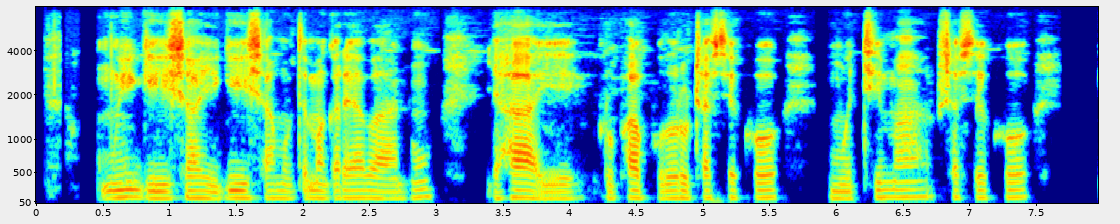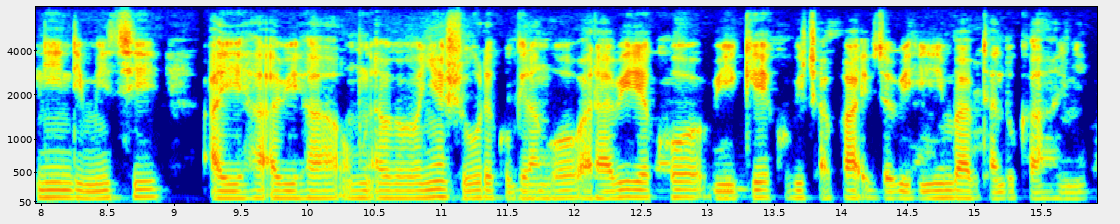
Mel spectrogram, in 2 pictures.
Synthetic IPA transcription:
umŋiːɡiːʃajiɡiʃamuvjamaɡaɾajaβaːn̥hujahaje̞uɾupʰapuɾo̞ɾut͡ʃafi̥se̞kʰo̞umutʰimaɾut͡ʃafi̥se̞kʰo̞ | niːndimit͡sia̰iɦa̰βiɦa̰aβaɲe̞ʃuɾe̞kuɡiɾaŋɡo̞βa̰ɾaβiɾe̞kʰo̞βiɡe̞kuβit͡ʃapaʔḭvjo̞βiɦiːmbaβitʰaːndukʰaɲe̞

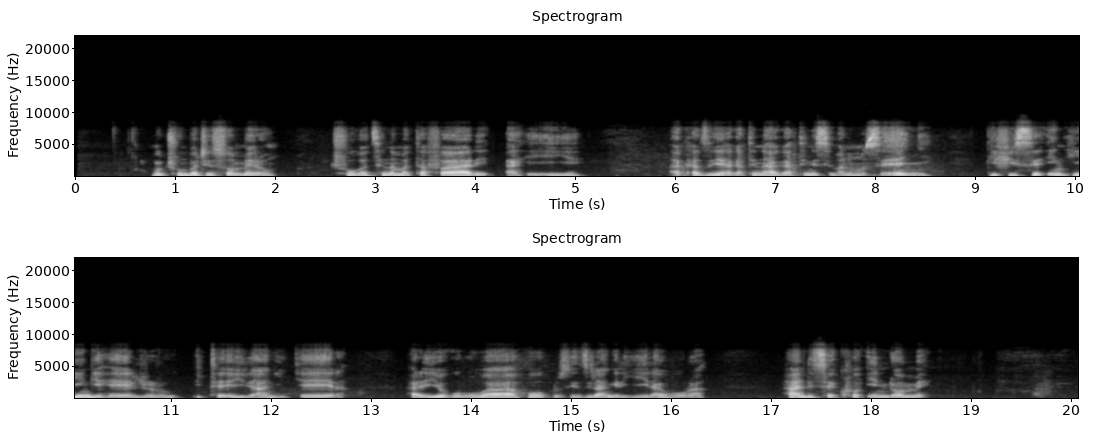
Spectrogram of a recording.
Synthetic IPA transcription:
mut͡ʃuːmbat͡ʃiso̞me̞ɾo̞ | t͡ʃuβat͡se̞namatʰafaːɾiahiːje̞ | a̰kʰazḭjehaɡatinahaɡatʰinisimanumuse̞ɲi | ɡ̥ifise̞ʔiŋhiːŋɡiɦe̞ːd͡ʒuɾu | itʰe̞ːjiiaːŋɡiɟe̞ːɾa | haɾijo̞ʔuɾuβaho̞ɾuziːziɾaːŋɡḭɾjḭɾaβuɾa | haːndit͡se̞kʰo̞ʔindo̞me̞

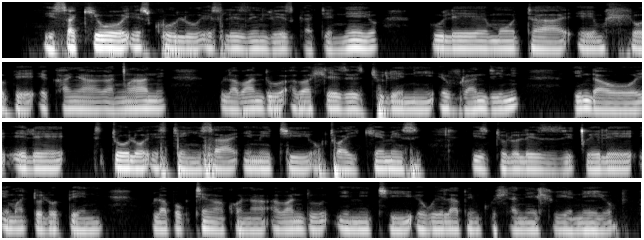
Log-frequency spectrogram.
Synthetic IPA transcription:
isakʰiwɔesi̥kʰuluesilezind͡ɮʱueziɡ̥ʱatʼɛnɛjɔ | ɣulɛmɔtʰaem̩ɬɔpʰɛʔɛkʰaɲaɣaŋ͡ǀanɛ | ɣulaβantʼuaβaɬɛzezit͡ʃʰuleniɛvurandʱini | indʱawɔɛlɛ | si̥tʼɔlɔesi̥tʰeŋisaʔimitʰio̰ɣutʰuwajikʰɛmesi | izitʼɔlɔleziziɡ͡ǀʱɛlɛɛmad̥ʱɔlɔb̥ʱeniɣulapʰoɣutʰɛŋakʰɔnaaβantʼuimitʰioɣujɛlapʰemikʰuɬanɛeɬuɣɛnɛːjɔ

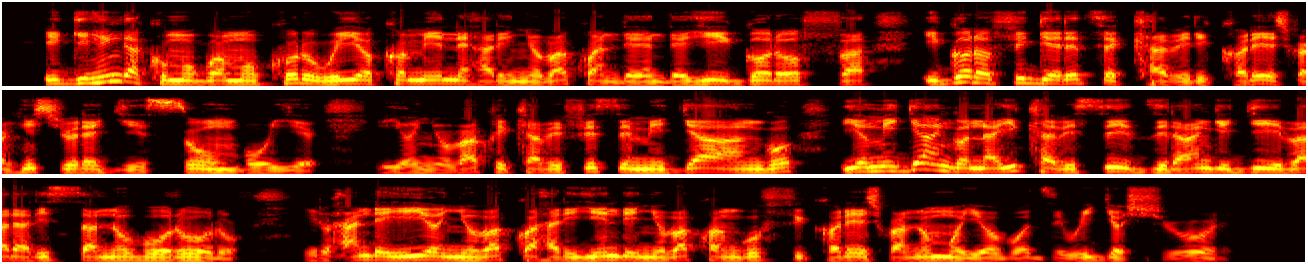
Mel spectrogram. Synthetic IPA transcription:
iɡihiːŋɡakumuɡwamukʰuɾuwijo̞kʰo̞mineɦaɾiɲuβakwande̞ːnde̞jiɡoɾo̞faiɡo̞ɾo̞fiɡe̞ɾet͡se̞kʰaβiɾikʰo̞ɾe̞ʃwaŋ̥iʃuːɾe̞ɟisuːmbuje̞ijo̞ɲuβakwikaβifisimiɟaːŋɡo̞ijo̞miɾɟaːŋɡo̞najikʰaβisiziɾaːŋɡiɟiβaɾaɾisanuβuɾuɾu | iɾuhaːnde̞jiːjo̞ɲuβakwaɦaɾijiːndiɲuβakwaːŋɡufikʰo̞ɾe̞ʃwanumujo̞βo̞ziwiːɟo̞ʃuːɾe̞

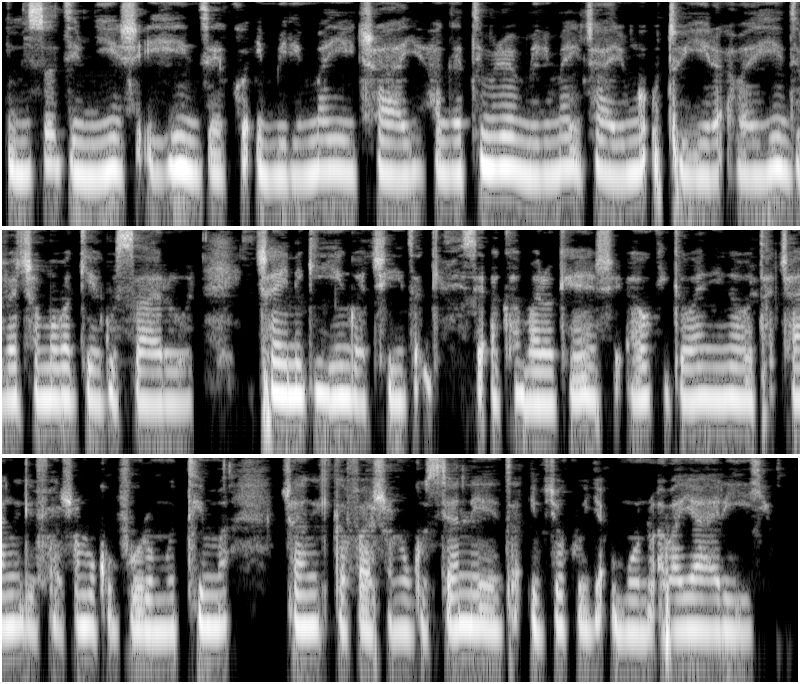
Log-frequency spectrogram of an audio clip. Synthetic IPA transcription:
imiso̞zimɲiːnʃḭʔihiːnzekʰo̞ʔimiɾimajiːt͡ʃajehaɡatʰimuɾijomiɾimajit͡ʃaimŋo̞ʔutʰujiɾaʔːβahiːnziβat͡ʃamoβaɡije̞ɡusaɾuɾait͡ʃajeniɡihiːŋɡwat͡ʃiːzaɡ̥ifi̥se̞ʔakʰamaɾo̞kʰeːnʃiʔaho̞kiɡaβanino̞ːtʰḁt͡ʃaːŋheɡifaʃamukuvuɾumutʰimat͡ʃaːŋheki̥ɡafaʃamuɡusane̞ːzaʔivjo̞kuɾjaʔumuːn̥hṵʔaβajaɾije̞

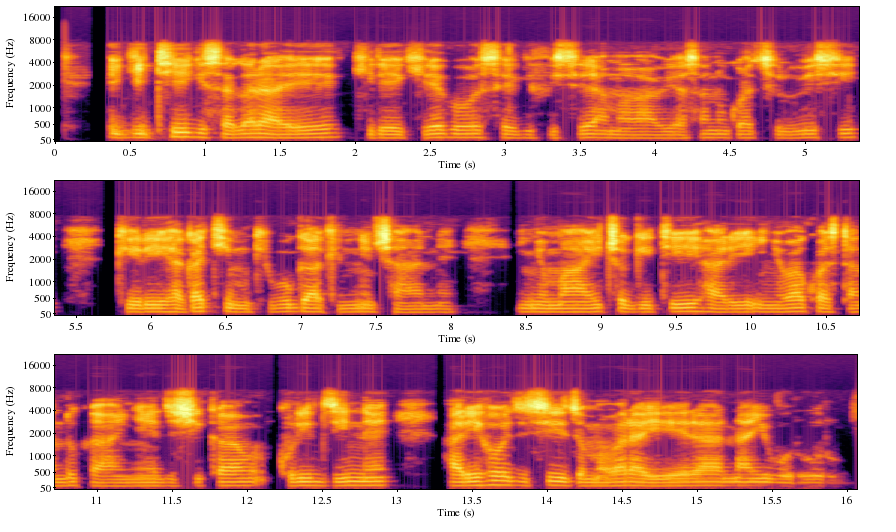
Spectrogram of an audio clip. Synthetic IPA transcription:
iɡitʰiɡisaɡaɾaje̞kʰiɾe̞kʰiɾe̞ɡo̞ːse̞ɡifise̞amaβaβijasanuɡwat͡siɾuβisikʰiɾihaɡatʰimukʰiβuɡakininit͡ʃaːne̞ | iɲumajit͡ʃo̞ɡitʰiɦaɾiːɲuβakwazitaːndukʰaɲe̞ziʃikakuɾizine̞haɾiɦo̞zisizamaβaɾaje̞ɾanajuβuɾuɾu

